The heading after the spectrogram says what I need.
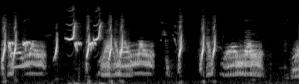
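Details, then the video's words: Natural quail voice from a real environment: buzzy, grating bursts about half a second long, alternating with thin high chirps and clicks, with short pauses between phrases. "Batair ki Awaz | Quail Sound | बटेर लावा बटेर | صوت السلوى الصاعد | Bildirçin Yüksələn Səsi"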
